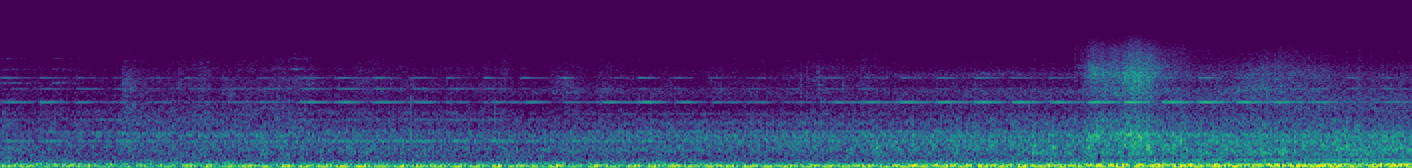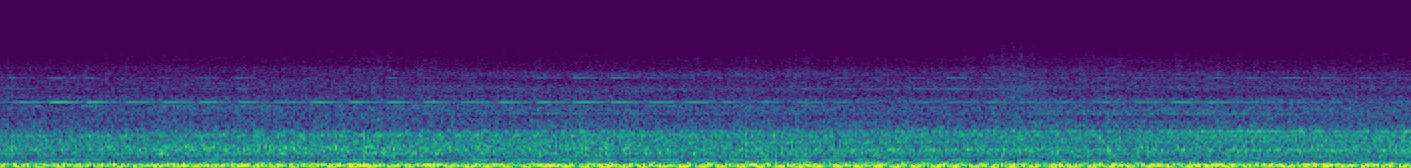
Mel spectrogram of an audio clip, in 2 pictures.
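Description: Diesel locomotives hauling a freight train, their low engine rumble growing steadily louder as the train approaches. A faint steady high-pitched tone runs through it, and a short burst of hiss comes about eleven seconds in.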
